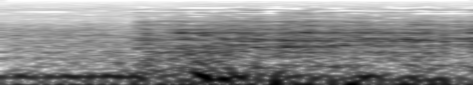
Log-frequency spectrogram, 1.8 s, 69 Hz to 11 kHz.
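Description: A 2004 Jeep Cherokee engine idles rough and lean while propane is fed into the sealed intake, a low uneven rumble with irregular surging pulses, close and steady, with no talking.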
